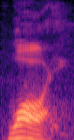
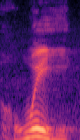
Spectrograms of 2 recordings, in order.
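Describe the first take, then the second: First: The word sounds like 'why'. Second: The word sounds like 'we'. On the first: The speaker calls it wrong. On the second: The speaker calls it right.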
